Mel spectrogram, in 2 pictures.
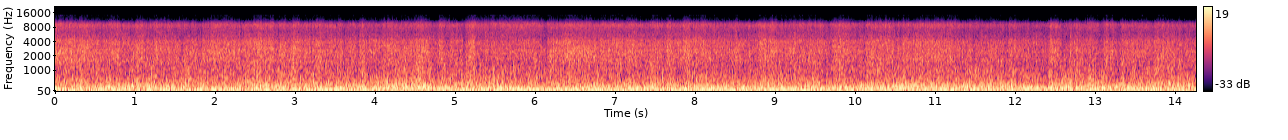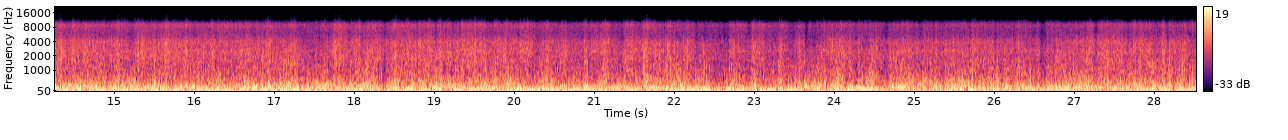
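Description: Car driving at highway speed: steady road and tyre noise mixed with heavy wind rumble on the camera's microphone, unchanging throughout.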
